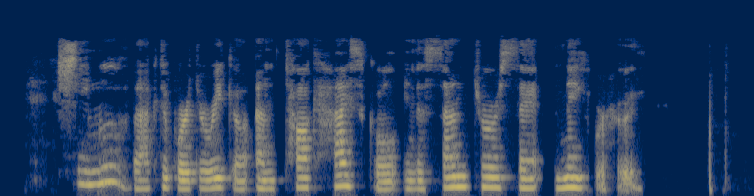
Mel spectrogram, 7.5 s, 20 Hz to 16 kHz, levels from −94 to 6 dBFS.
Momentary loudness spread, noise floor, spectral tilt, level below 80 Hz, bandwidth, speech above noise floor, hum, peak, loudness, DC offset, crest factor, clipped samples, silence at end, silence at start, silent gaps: 10 LU; -86 dBFS; -6 dB/octave; -64 dBFS; 7.8 kHz; 62 dB; none; -4 dBFS; -25 LUFS; under 0.1%; 20 dB; under 0.1%; 0.4 s; 0.6 s; none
